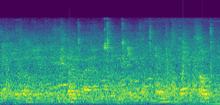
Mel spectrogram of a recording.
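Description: People talking in a room, with a few faint taps or clicks.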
